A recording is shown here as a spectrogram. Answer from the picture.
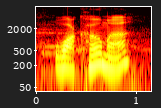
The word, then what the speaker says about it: Waucoma: So then we rolled on from there to Waucoma, which I had to double check the pronunciation of, and I think I'm good. – Yeah, you nailed it.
